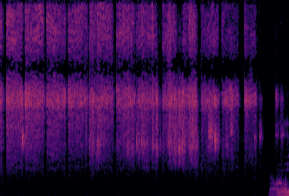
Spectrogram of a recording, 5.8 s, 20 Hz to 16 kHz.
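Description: Spraymax 2K clear coat hisses steadily from an aerosol can in a continuous close spray pass lasting several seconds, then cuts off abruptly, followed by a brief louder handling noise.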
